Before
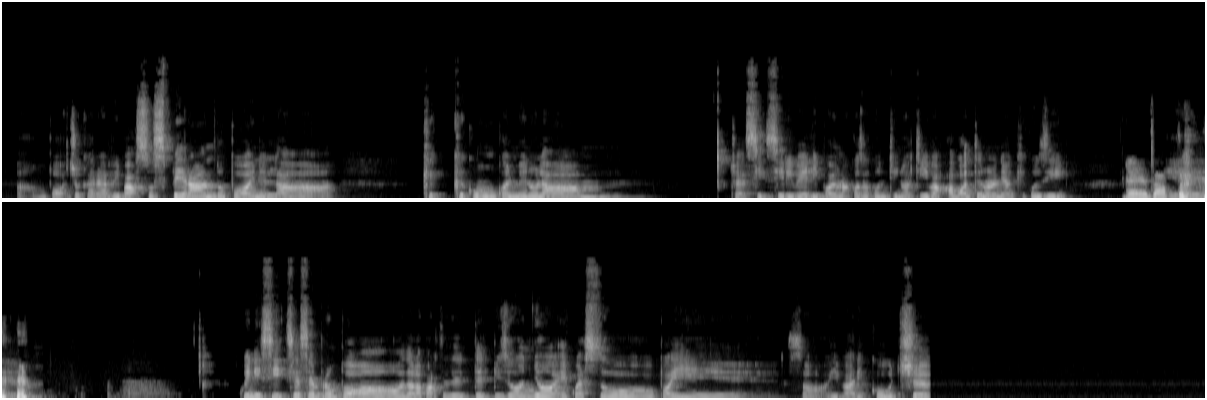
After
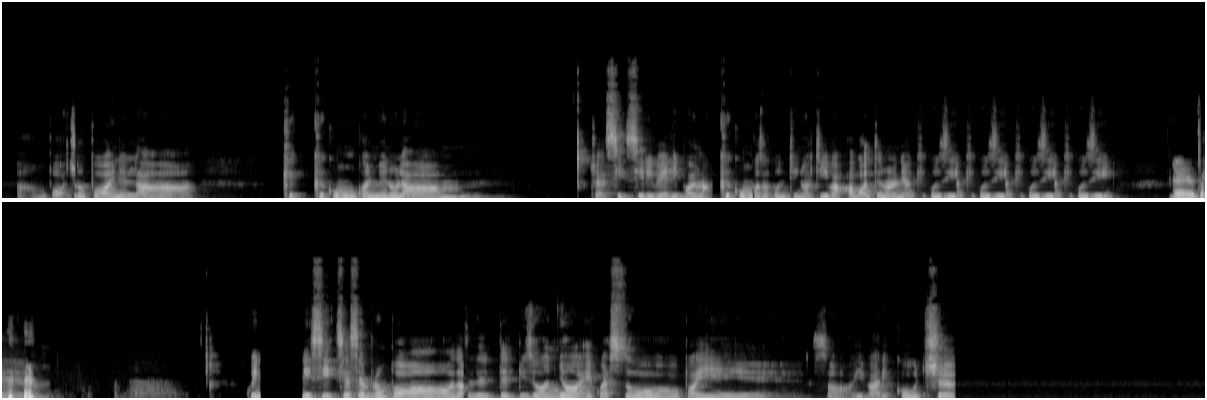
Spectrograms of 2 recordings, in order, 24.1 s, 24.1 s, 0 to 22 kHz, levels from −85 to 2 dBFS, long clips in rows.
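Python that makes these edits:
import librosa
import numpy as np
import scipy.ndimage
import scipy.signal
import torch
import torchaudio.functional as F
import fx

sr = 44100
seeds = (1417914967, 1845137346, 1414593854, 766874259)

y = fx.edit(x, sr, fx.cut(start_s=0.73, length_s=1.4),
    fx.duplicate(start_s=4.44, length_s=0.4, to_s=8.5),
    fx.repeat(start_s=10.06, length_s=0.49, count=4),
    fx.cut(start_s=11.54, length_s=0.4),
    fx.insert_silence(at_s=14.54, length_s=0.43),
    fx.cut(start_s=16.14, length_s=0.25), tone=tone)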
